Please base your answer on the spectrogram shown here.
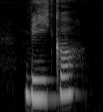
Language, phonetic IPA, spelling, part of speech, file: Czech, [ˈviːko], víko, noun, Cs-víko.ogg
- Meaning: lid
